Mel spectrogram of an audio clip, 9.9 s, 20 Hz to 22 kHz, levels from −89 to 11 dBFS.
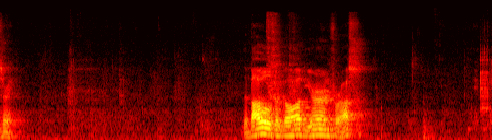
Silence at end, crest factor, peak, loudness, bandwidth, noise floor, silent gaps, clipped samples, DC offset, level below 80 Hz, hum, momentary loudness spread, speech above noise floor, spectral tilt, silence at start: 0.1 s; 24 dB; 0 dBFS; -19 LUFS; 15 kHz; -60 dBFS; none; under 0.1%; under 0.1%; -60 dBFS; none; 25 LU; 42 dB; -8 dB/octave; 0 s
